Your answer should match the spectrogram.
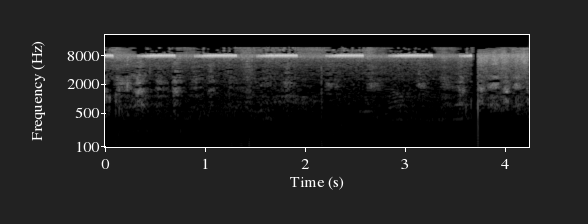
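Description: An elderly dog whimpering faintly, against a high-pitched chirp pulsing a little under twice a second that stops abruptly near the end.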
